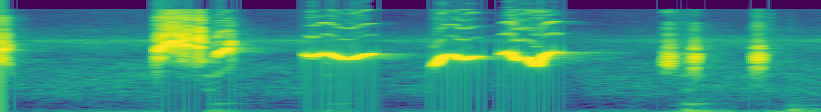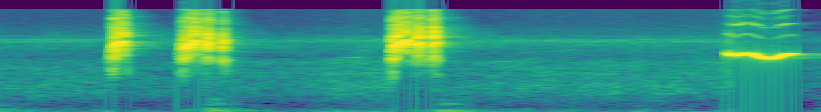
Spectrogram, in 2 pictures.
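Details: Male common rosefinch singing 'chế cựa hai' style: wavy whistled notes in a quick group of three, interspersed with harsh buzzy bursts and crisp clicks, ending on another wavering whistle.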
